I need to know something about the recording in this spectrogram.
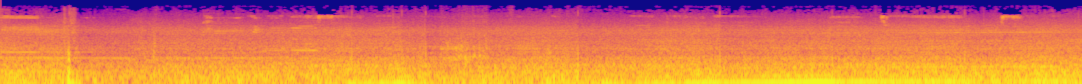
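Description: Car driving on a wet road, heard from inside the car: steady engine and tyre noise. A sharp click comes a little under a second in, and the engine's low hum grows stronger from about three and a half seconds in.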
